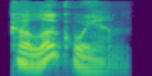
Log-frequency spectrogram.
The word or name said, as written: colloquium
